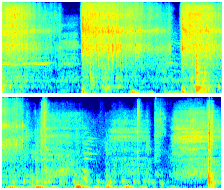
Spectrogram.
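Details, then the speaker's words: Badly worn chainsaw crankshaft ball bearing, removed and spun by hand: gritty, crackling rasp in uneven bursts, showing an advanced stage of bearing failure. "i want to talk about bearings and there's kind of different there's different levels of bearing failure"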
